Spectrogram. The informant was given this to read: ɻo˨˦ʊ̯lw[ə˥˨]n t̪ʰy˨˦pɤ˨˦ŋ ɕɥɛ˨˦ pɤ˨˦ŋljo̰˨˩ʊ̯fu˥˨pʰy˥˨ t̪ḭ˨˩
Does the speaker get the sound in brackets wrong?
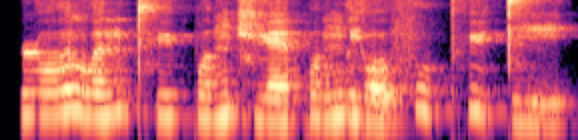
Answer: yes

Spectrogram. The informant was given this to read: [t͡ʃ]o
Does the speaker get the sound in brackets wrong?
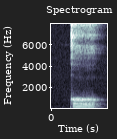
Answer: yes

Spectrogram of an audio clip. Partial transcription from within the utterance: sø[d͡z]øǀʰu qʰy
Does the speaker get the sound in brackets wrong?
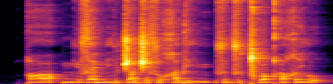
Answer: no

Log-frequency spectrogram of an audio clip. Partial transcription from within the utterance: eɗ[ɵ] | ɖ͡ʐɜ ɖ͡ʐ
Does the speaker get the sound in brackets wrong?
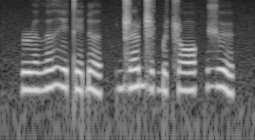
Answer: yes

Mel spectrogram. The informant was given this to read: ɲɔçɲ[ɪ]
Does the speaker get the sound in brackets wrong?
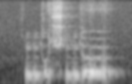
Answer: yes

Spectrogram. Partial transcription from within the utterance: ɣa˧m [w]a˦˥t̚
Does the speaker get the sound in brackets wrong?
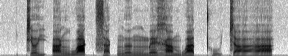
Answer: no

